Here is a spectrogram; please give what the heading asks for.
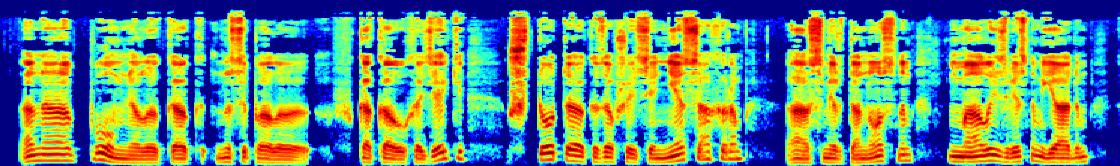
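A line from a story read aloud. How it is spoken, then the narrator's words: Plain. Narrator (Russian): ответил Дамблдор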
